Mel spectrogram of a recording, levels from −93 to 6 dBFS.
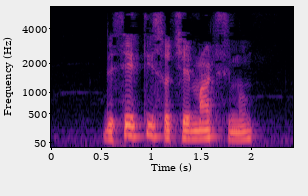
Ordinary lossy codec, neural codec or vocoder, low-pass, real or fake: MP3, 24 kbps; none; 5.4 kHz; real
